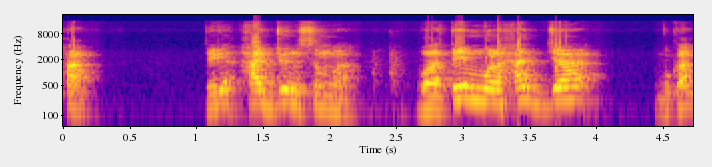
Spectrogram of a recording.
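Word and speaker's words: حَجّ: berbunyi walillahi 'alan nasi hijjul baiti, dibacanya tidak hijju, tidak hi tetapi ha. Walillahi 'alan nasi hajjul baiti manistata'a ilaihi sabila.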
